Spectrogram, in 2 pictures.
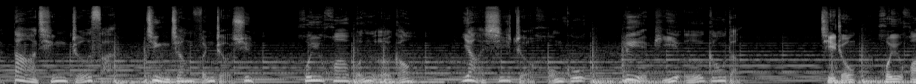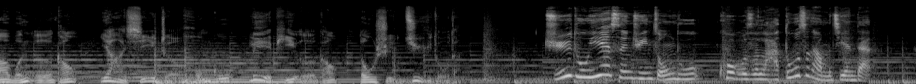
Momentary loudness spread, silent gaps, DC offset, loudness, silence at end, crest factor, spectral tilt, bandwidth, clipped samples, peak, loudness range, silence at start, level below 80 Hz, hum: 12 LU; none; under 0.1%; -23 LUFS; 0 s; 20 dB; -5 dB/octave; 16 kHz; under 0.1%; -2 dBFS; 3 LU; 0 s; -40 dBFS; none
